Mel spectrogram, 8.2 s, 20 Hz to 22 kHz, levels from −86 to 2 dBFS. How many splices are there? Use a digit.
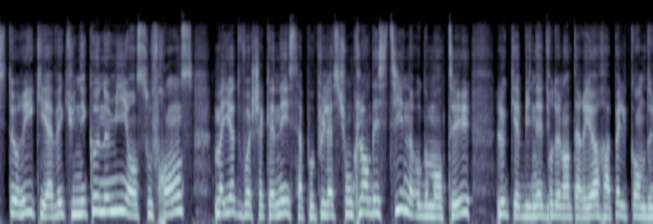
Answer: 1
